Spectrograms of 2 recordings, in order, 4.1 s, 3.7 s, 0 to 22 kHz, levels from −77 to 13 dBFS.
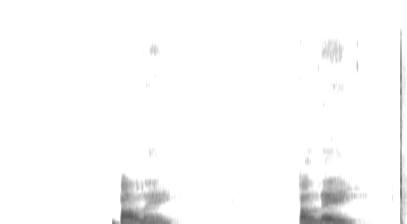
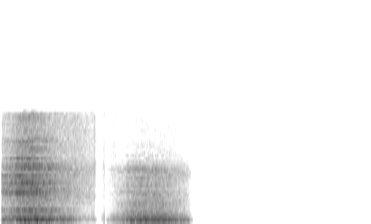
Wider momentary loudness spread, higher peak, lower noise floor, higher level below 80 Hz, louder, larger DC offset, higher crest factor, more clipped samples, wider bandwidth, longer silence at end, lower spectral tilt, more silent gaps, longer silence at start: second, 12 LU vs 23 LU; about the same, -8 dBFS vs -6 dBFS; first, -87 dBFS vs -46 dBFS; second, -90 dBFS vs -74 dBFS; second, -29 LUFS vs -22 LUFS; neither; about the same, 24 dB vs 22 dB; neither; first, 18 kHz vs 11.5 kHz; second, 0.05 s vs 1.85 s; first, -5 dB/octave vs 1.5 dB/octave; neither; first, 1.1 s vs 0 s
